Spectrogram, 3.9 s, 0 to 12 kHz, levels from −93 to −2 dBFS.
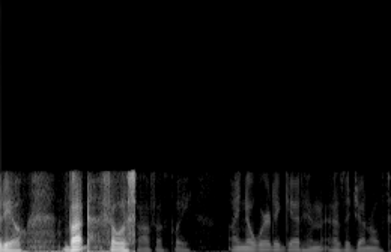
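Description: From 1.34 s to the end, one stereo channel likely has its polarity reversed, so the centred speech cancels when the channels are summed to mono. The level drops by about 34 dB, leaving only a faint residue of the voice.

At 1.65 s, packets were lost and the receiver bridged the 60 ms gap by repeating the last pitch period, which fits three 20 ms packets. The repeated cycle fades out, heard as a brief fade into silence in the already weakened speech before the narrow G.711 telephone sound resumes.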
